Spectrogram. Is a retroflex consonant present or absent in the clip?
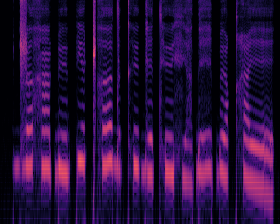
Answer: present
